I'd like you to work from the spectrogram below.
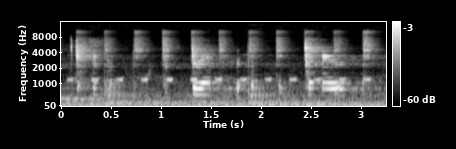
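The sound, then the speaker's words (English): A repeating electronic warning beep from a truck's low air pressure alarm in Tennessee, sounding even though the air pressure is at the max. Short bright tones pulse steadily about every third of a second over a low rumbling hum, with no talking. “and my air pressure is literally up at the max, and yet it's beeping at you know it's beeping saying like low air pressure.”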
